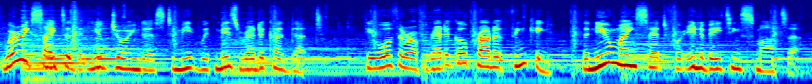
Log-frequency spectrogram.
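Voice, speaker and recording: A woman's voice: mid-range voice, moderate pace. Woman announcer reading over music. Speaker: podcast intro announcer. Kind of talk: scripted narration. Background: music bed.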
